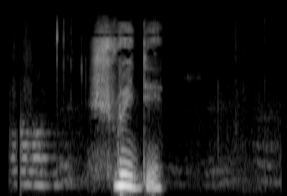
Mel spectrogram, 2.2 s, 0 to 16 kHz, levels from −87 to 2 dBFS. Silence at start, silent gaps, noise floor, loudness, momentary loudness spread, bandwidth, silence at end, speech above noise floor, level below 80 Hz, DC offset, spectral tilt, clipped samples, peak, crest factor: 0.2 s; none; -66 dBFS; -23 LUFS; 25 LU; 10 kHz; 0.95 s; 42 dB; -62 dBFS; under 0.1%; -5.5 dB/octave; under 0.1%; -6 dBFS; 22 dB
